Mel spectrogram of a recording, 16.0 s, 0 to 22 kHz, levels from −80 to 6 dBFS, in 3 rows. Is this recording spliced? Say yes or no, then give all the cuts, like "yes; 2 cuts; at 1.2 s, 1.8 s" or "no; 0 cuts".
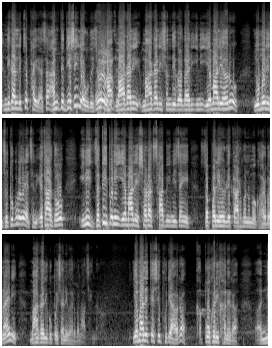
yes; 3 cuts; at 2.1 s, 13.1 s, 14.7 s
